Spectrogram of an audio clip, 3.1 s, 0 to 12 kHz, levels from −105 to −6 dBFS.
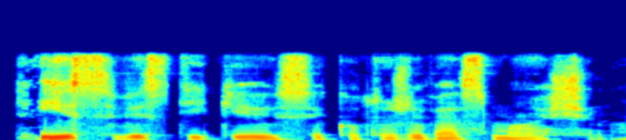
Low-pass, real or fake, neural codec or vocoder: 7.2 kHz; real; none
